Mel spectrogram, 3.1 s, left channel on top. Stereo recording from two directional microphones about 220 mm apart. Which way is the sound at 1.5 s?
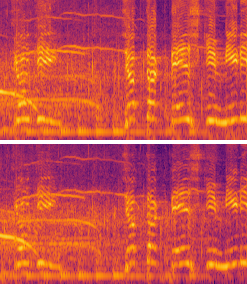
55° left (ahead or behind).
